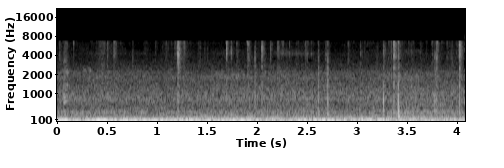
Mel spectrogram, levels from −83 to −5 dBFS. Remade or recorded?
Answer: recorded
